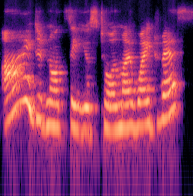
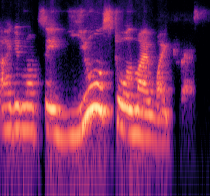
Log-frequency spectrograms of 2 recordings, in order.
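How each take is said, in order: First: The stress falls on the word I. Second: The stress falls on the word you. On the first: Someone else said it. "Now I am stressing on the word I" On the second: Someone else stole the dress.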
